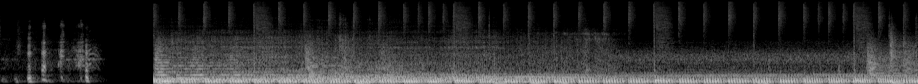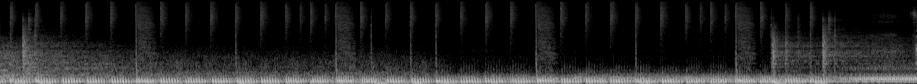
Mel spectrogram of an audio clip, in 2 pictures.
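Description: A KTM 990 Duke, a big V-twin naked motorcycle, is heard being ridden, with its loud, steady throbbing engine note holding close and continuous after a brief quiet start, with occasional clatter and wind.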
